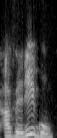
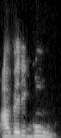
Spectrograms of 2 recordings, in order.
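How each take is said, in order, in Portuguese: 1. A tônica cai na sílaba ri. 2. A tônica cai na sílaba gu. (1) "Aí o ri é a, é a tônica" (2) "se eu tiver a tônica no gu"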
